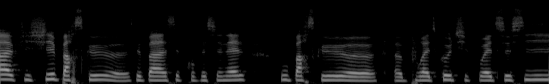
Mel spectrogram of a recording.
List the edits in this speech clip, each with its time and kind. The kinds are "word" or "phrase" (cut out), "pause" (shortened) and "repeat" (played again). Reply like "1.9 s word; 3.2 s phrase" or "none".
1.3 s word; 3.9 s pause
